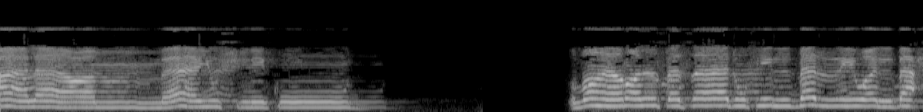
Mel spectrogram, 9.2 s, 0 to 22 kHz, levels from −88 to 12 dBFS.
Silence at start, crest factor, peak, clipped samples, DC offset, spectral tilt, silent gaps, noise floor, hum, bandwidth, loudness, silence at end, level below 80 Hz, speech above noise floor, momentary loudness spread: 0 s; 18 dB; -6 dBFS; under 0.1%; under 0.1%; -3 dB/octave; 4.91-5.55 s; -77 dBFS; none; 8 kHz; -22 LUFS; 0 s; -68 dBFS; 54 dB; 10 LU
